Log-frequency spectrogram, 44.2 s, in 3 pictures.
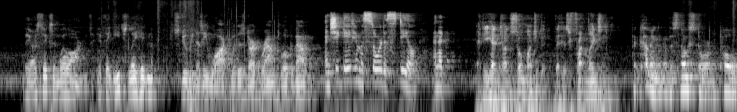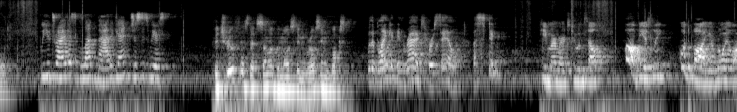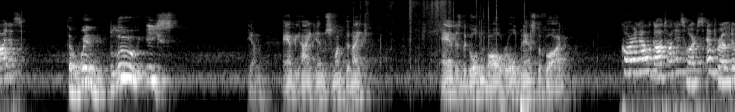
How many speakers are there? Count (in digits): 9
